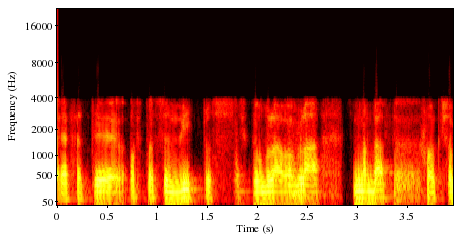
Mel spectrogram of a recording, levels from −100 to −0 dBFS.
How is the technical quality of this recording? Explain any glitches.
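Quality is poor. Three faults stand out: plainly audible low-bitrate codec damage, a constant metallic buzz, and two dropouts filled in by the decoder.

The G.729 codec damage runs through the whole clip and is plainly audible. The speech sounds thin and slightly synthetic. Nothing above 4 kHz survives. The decoder rebuilds each 10 ms frame from a vocal tract filter, a pitch predictor and a few pulses. That sparse model causes the roughness. It points to an 8 kbit/s G.729A stream.

Overlap-add ripple is also present throughout. The audio was split into windowed frames and rejoined with an overlap that does not sum to a steady gain. So the level swings by about 11 dB once per frame, at roughly 150 times a second. It is heard as a metallic buzz with extra tones around the voice.

VoIP packet loss concealed by the speech codec occurs twice. The first is from 1.60 to 1.83 s, with about 160 ms of audio missing. 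The second is from 3.39 to 3.66 s, with about 240 ms missing. In each gap the decoder repeats its last pitch and filter while lowering the gain. The sound smears into a buzzy, fading tone. Each frame builds on the one before, so the speech stays weak and distorted briefly after real audio returns.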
